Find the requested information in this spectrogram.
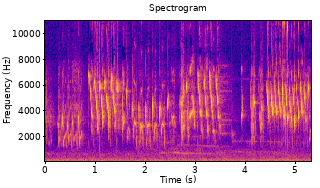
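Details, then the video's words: Belgian canary warm-up song of the singing male: rapid rattling trills in several bursts, each a fast run of bright repeated notes, separated by short gaps. "canto para esquentar canario belga"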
